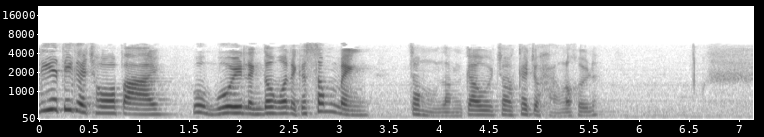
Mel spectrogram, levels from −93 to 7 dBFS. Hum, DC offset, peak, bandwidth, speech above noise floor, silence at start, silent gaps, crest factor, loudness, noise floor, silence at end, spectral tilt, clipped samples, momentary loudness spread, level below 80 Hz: none; under 0.1%; -10 dBFS; 6 kHz; 32 dB; 0 s; none; 18 dB; -27 LUFS; -58 dBFS; 0.15 s; -7 dB/octave; under 0.1%; 16 LU; -84 dBFS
